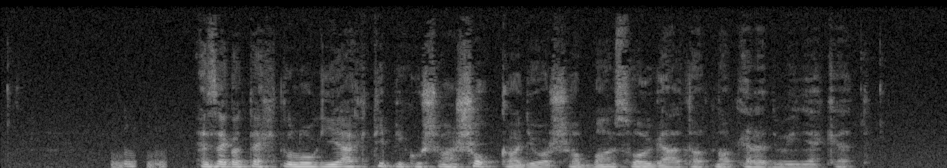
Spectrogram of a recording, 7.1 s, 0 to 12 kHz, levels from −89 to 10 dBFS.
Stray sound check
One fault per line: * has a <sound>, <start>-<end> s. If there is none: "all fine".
* has a laugh, 0.8-1.3 s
